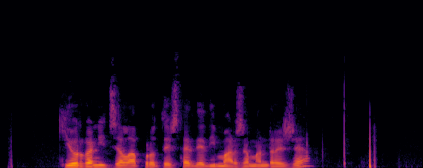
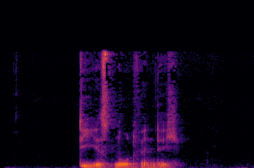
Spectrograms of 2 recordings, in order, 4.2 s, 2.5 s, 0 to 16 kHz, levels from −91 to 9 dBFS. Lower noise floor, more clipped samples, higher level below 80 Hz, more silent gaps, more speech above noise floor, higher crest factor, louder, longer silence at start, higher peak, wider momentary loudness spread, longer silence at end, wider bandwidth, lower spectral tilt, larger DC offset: second, -65 dBFS vs -78 dBFS; neither; second, -74 dBFS vs -58 dBFS; neither; second, 40 dB vs 47 dB; about the same, 20 dB vs 18 dB; first, -27 LUFS vs -31 LUFS; second, 0.65 s vs 0.8 s; first, -8 dBFS vs -16 dBFS; about the same, 15 LU vs 17 LU; first, 1.15 s vs 0.8 s; second, 8.2 kHz vs 12 kHz; first, -7.5 dB/octave vs -5 dB/octave; neither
